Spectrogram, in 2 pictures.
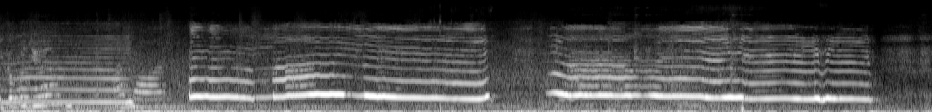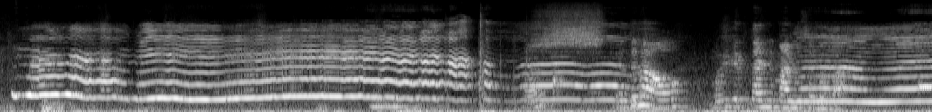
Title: CRYING BABY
